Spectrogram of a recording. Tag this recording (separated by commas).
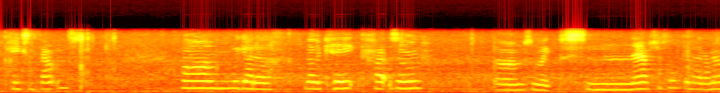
Speech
